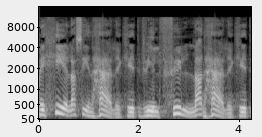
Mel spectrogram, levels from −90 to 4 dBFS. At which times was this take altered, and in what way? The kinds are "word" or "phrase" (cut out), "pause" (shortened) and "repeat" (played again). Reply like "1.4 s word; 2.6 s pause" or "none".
3.3 s repeat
